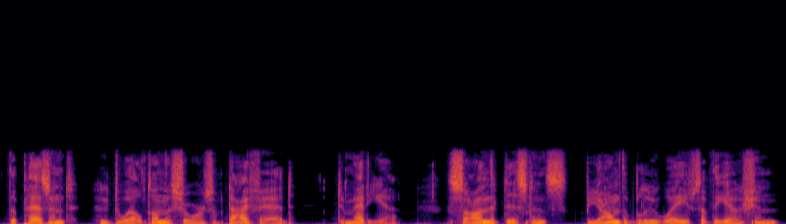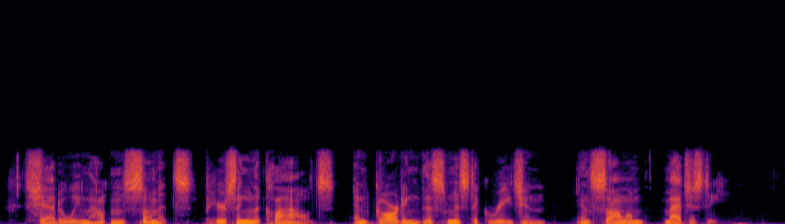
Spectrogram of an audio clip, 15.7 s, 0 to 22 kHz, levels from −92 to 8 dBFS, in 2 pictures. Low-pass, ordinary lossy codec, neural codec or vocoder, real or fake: 7.2 kHz; Opus, 64 kbps; none; real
